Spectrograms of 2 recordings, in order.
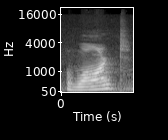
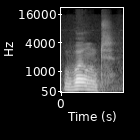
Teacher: It is not want, it is won't with a diphthong. There is a glide like a wave here, won't.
